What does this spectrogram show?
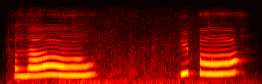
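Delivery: very high, drawn-out call. Pretend. Streamer looking for other players, calling out high. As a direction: call out high, searching for someone.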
